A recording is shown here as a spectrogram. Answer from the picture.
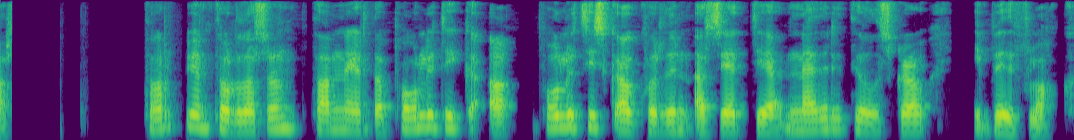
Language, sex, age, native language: Icelandic, female, 50-59, Icelandic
